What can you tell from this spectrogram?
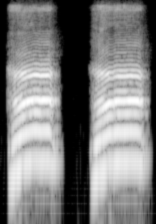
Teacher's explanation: Makhrajnya ha ada di pangkal tenggorokan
